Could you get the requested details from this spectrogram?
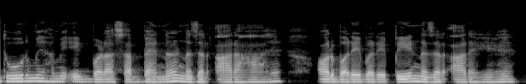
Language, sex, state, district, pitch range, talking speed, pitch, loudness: Hindi, male, Assam, Kamrup Metropolitan, 115-125 Hz, 215 wpm, 115 Hz, -19 LUFS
